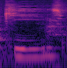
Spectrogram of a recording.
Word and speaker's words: Kez: He partnered with entrepreneur, I don't want to mispronounce his name, but it's, I guess, Kaz, K-E-Z, Keys Reed.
